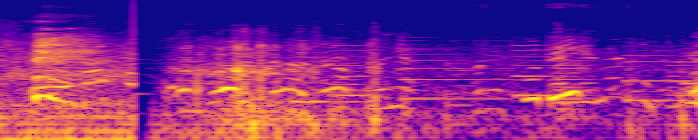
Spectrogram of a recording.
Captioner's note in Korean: 다급한 발걸음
